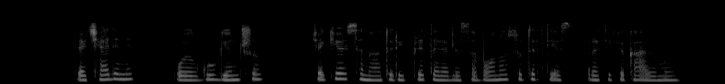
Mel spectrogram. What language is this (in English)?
Lithuanian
